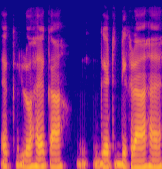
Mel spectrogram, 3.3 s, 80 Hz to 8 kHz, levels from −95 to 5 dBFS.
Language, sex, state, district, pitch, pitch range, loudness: Hindi, male, Bihar, Patna, 125 Hz, 120-160 Hz, -16 LUFS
